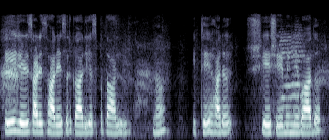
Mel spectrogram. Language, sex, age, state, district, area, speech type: Dogri, female, 30-45, Jammu and Kashmir, Samba, urban, spontaneous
